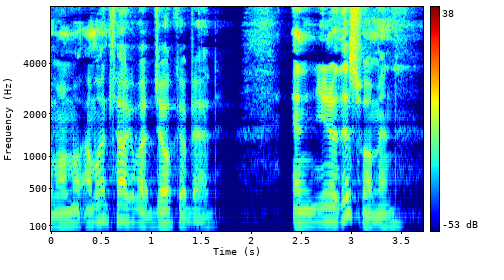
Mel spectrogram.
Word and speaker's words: Jochebed: It's not a joke, but the emphasis is Jochebed. That's how you pronounce it.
